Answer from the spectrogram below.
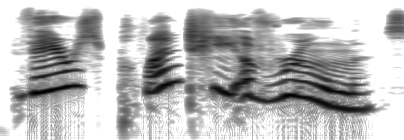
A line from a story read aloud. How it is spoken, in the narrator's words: said Alice indignantly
